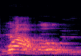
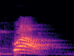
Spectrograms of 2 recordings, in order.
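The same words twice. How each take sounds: First: Said in the usual way. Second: "Qual?" jumps much higher, then falls; high-pitched repeat. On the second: Shown as a demonstration. Teacher repeats the class's question, pitched far up.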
